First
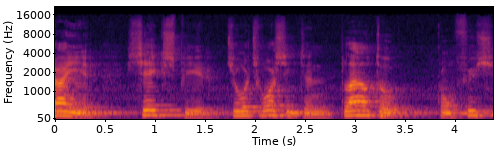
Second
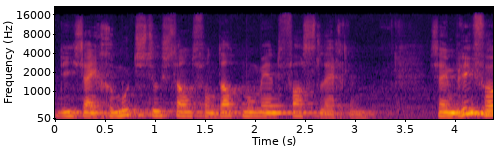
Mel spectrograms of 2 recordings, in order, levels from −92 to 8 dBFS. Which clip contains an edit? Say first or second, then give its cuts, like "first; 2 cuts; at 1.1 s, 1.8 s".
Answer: first; 1 cut; at 2.8 s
